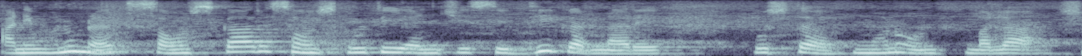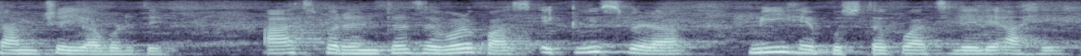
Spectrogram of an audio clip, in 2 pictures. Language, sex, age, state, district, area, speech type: Marathi, female, 30-45, Maharashtra, Satara, rural, spontaneous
